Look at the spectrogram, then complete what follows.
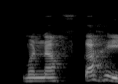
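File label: "menafkahi", Malay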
